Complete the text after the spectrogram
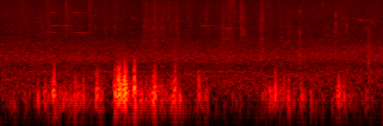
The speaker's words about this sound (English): You can probably hear the wind. It's more high up in the trees. Here it comes. It's just general wind rather than really big gusts.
